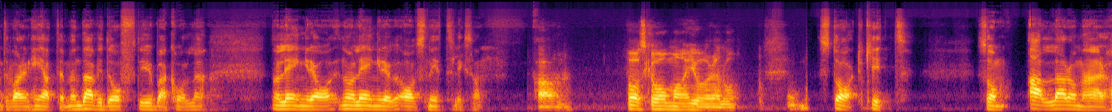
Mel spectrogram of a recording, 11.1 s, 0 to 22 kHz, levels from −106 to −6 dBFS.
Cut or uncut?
cut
